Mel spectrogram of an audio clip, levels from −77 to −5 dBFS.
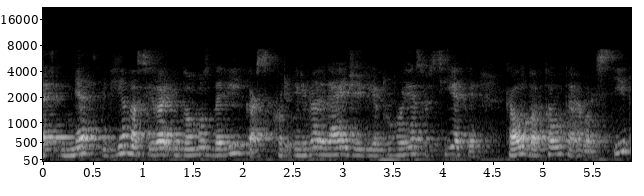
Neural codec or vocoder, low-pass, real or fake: codec, 16 kHz, 6 kbps, DAC; 7.2 kHz; fake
